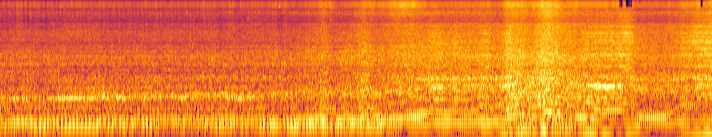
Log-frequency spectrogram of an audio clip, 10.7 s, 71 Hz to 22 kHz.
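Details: Chinese Hoabon 50cc scooter after kick-starter repair and consumables replacement, started on the battery: small two-stroke buzzes evenly, revs up and drops back cleanly with no misses or knocks; running healthy.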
